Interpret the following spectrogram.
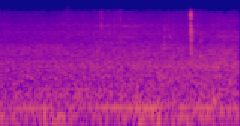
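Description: Road traffic going by on a busy city street: a steady low rumble.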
